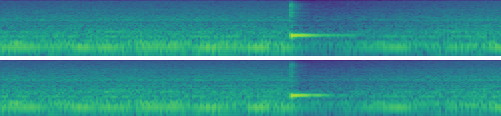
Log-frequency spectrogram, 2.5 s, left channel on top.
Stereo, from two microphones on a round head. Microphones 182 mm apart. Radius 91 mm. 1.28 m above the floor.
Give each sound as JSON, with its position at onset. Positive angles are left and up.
{"t": 1.4, "sound": "a cowbell", "side_deg": 40, "distance_m": 1.1}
